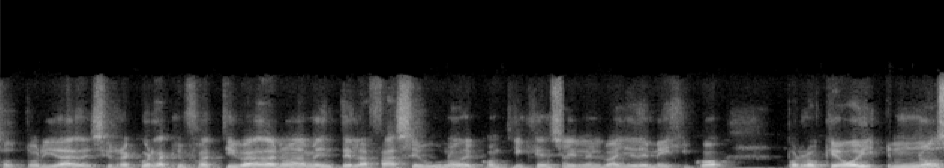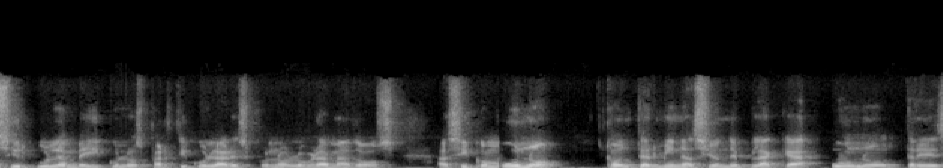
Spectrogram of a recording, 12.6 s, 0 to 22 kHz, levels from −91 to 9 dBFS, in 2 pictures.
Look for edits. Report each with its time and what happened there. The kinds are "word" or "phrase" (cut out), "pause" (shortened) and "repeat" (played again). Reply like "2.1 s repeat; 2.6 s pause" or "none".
3.8 s word; 9.6 s word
